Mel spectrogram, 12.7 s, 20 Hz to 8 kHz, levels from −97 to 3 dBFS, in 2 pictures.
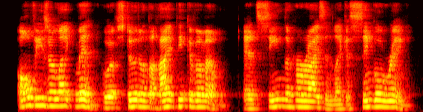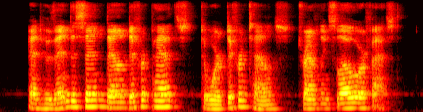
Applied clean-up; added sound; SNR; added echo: neural mask model DeepFilterNet 3.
